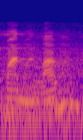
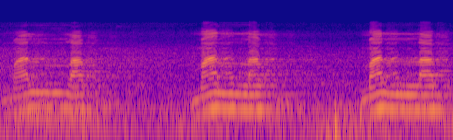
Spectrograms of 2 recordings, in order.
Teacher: Tidak man lam, tapi malam, malam. Ini seolah-olah nun matinya itu hilang, kemudian lamnya, huruf lamnya itu ada tasdidnya. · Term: idgham bila gunnah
